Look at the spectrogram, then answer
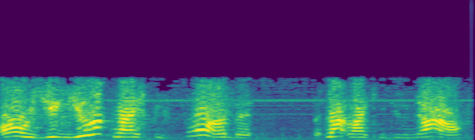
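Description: A woman's voice: sits high, lively intonation, normal speed, husky. A woman playing an earnest, naive schoolboy with a hesitant, stammering manner in an old-time radio comedy. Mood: bashful. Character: earnest, awkward, naive young teenage schoolboy. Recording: dull lo-fi old radio recording.

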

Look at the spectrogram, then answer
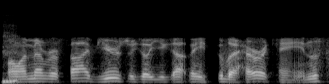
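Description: A man's voice: mid-range voice, steady tone, fairly quick, dry recording. Easygoing male radio caller on a phone line. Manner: easygoing, hesitant, chuckling. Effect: phone line into a radio show. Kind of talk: casual call-in chat.

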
